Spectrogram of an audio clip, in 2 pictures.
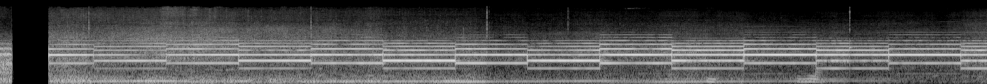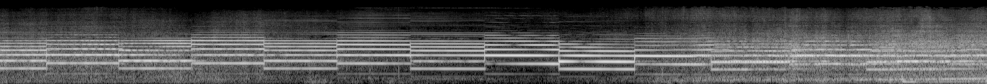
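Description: Dutch ambulance two-tone siren alternating between a high and a low pitch about twice a second, over a low engine rumble in the first half. Near the end the pitch wavers as the ambulance drives off.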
